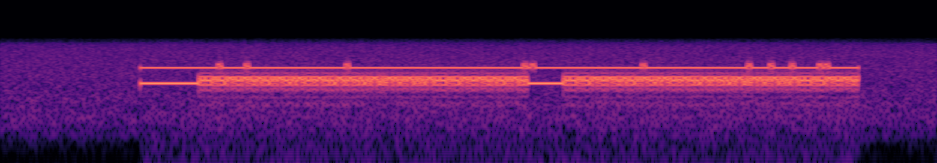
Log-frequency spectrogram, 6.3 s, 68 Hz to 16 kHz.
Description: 300-baud modem data (V.21 tones), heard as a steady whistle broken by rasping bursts, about 300 baud, 200 Hz shift.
